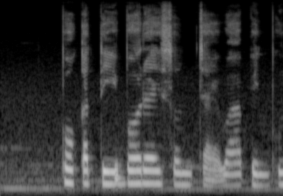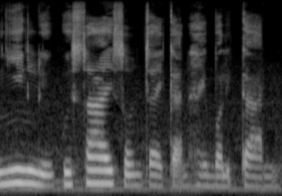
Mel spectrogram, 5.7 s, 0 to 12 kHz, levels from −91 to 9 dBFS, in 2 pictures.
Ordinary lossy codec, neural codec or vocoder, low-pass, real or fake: none; none; none; real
